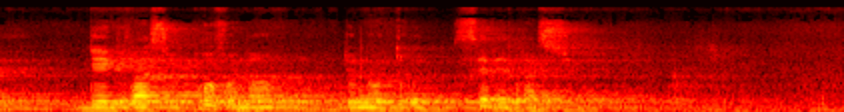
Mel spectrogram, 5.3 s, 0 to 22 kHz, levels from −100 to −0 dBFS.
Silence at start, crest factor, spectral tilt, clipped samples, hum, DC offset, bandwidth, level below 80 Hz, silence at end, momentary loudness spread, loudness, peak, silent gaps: 0 s; 20 dB; -6 dB/octave; under 0.1%; none; under 0.1%; 16 kHz; -64 dBFS; 0 s; 21 LU; -37 LUFS; -18 dBFS; none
